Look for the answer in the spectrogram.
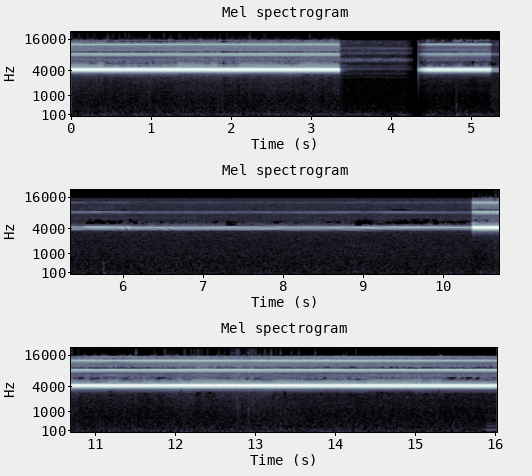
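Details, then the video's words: Crying coconut crickets: a loud, high, continuous trill that stops abruptly, returns briefly, carries on more softly for several seconds, then resumes at full strength. "Crying coconut crickets សត្វចង្រិតដូងយំ"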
